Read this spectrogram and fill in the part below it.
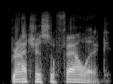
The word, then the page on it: Brachycephalic: American English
